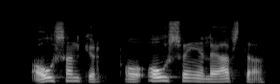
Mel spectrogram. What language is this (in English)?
Icelandic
